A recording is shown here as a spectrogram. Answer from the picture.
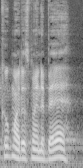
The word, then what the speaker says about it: BAE: B-A-E. – Ich glaube, das wird bäh ausgesprochen. Also wie, also wie Baby.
